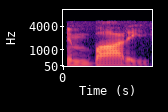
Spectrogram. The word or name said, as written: embody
